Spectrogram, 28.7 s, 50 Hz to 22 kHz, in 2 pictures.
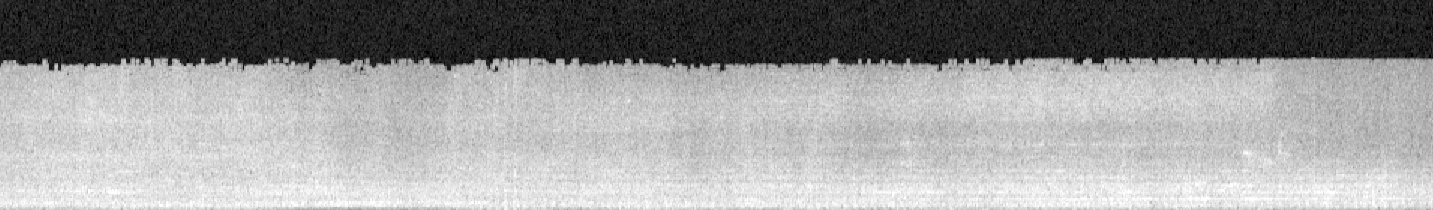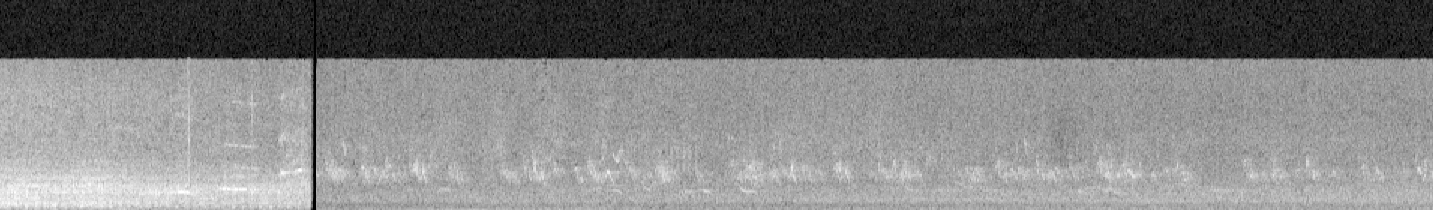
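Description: An intermodal container freight train's wagons rolling past at speed, with a dense rolling clatter and a few thin, steady squealing tones, fading as the tail of the train moves away. About two-thirds of the way in the sound cuts abruptly to a much quieter scene with the faint, low engine note of a distant Class 47 diesel locomotive approaching.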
